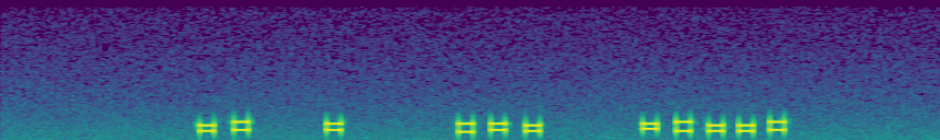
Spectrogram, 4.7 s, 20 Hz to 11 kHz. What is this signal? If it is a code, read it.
DTMF, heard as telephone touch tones, dialled by hand, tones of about 70 ms. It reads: 49 8 284 06449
